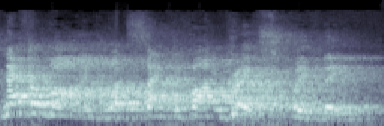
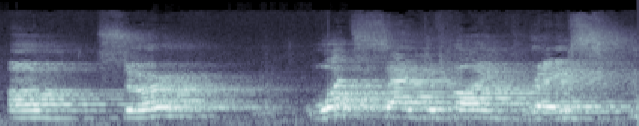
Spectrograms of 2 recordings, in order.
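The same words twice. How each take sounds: First: Brisk, dismissive teacher's rebuke; stern schoolmaster. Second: Slow, drawn-out schoolboy question; hesitant pupil asking the master, slowly. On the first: Master puts down Question Quigley, stern and dismissive. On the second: Brendan asks the master about grace, hesitant and slow. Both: Acted.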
